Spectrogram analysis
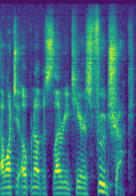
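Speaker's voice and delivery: plain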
